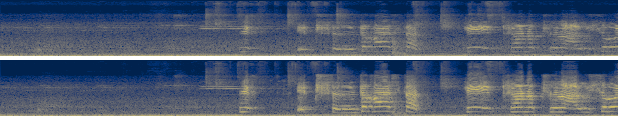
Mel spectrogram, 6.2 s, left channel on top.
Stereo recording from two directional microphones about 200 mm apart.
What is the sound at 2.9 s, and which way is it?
A man's voice, 50° right (ahead or behind).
